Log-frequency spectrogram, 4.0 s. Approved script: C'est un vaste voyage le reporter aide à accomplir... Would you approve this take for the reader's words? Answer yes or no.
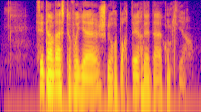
yes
